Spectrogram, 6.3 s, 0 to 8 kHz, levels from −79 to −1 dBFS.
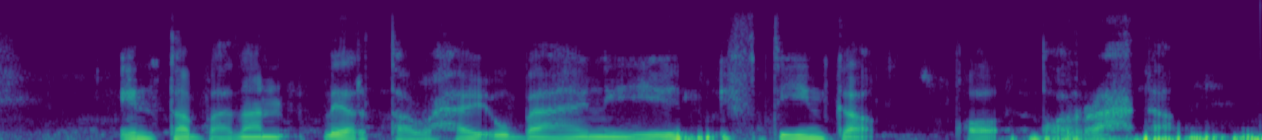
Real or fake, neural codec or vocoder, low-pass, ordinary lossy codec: fake; codec, 16 kHz, 2 kbps, X-Codec, HuBERT features, trained on LibriSpeech; 7.2 kHz; none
